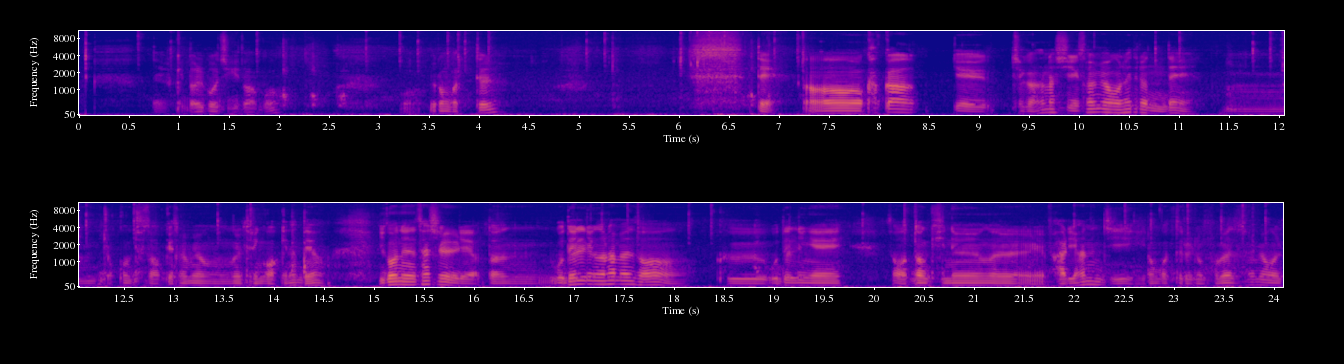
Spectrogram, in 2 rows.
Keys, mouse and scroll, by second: 3.7 shift+middle click, 5.3 shift+middle click, 6.3 space, 7.3 shift+middle click, 12.1 shift+middle click, 17.6 shift+middle click, 20.2 shift+middle click, 23.8 shift+middle click.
